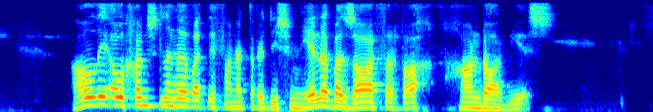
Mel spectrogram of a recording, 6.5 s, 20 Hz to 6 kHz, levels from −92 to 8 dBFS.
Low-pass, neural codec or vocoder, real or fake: 5.4 kHz; codec, 16 kHz, 1 kbps, X-Codec, HuBERT features, trained on balanced general audio; fake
